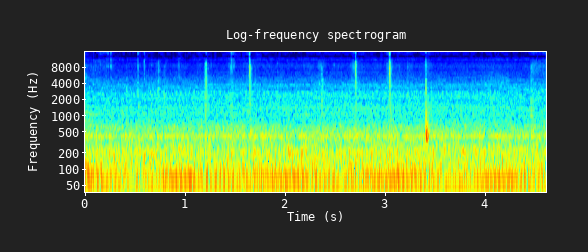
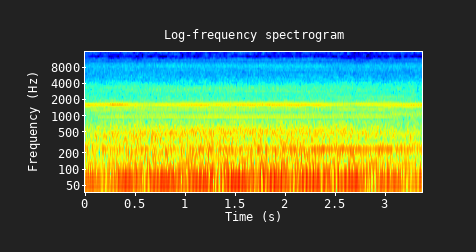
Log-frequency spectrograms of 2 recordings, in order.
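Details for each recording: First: Trane communicating system, no-cool call with ERR126.00 code and tripped outdoor breaker: compressor 1 hums steadily without starting, locked up, likely what tripped the breaker; cracked hard start kit present, compressor 2 works. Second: Trane communicating outdoor unit (ERR126.00 no-cool call, breaker had tripped) running compressor high stage at 15 A on 240.5 V: steady deep hum with a constant mid-pitched tone and no knocks or rattles.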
